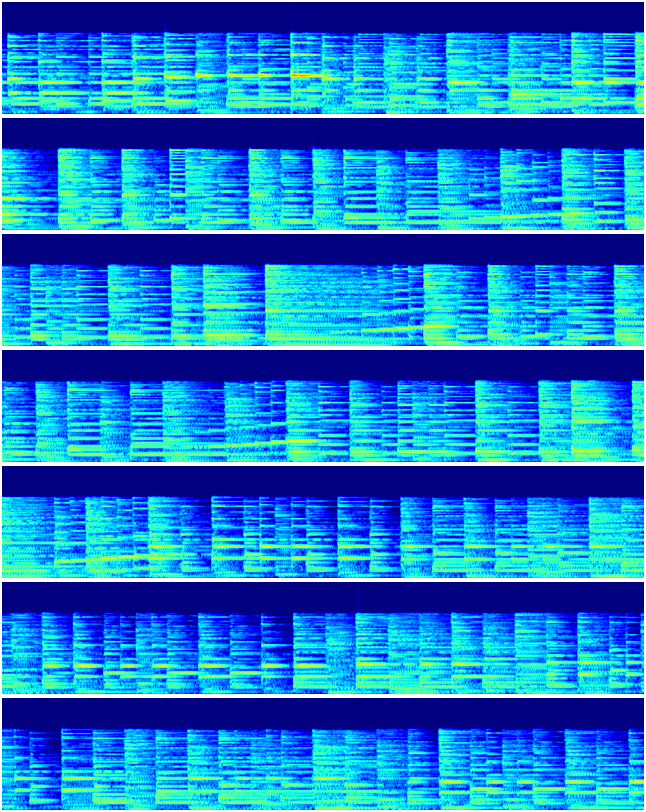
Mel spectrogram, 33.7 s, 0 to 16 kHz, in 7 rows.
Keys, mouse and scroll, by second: 0.6 click, 3.9 scroll down 2, 7.6 middle click, 9.3 click, 10.1 click, 12.1 click, 14.7 click, 16.7 click, 20.6 middle click, 21.5 click, 32.8 ,, 33.4 click.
